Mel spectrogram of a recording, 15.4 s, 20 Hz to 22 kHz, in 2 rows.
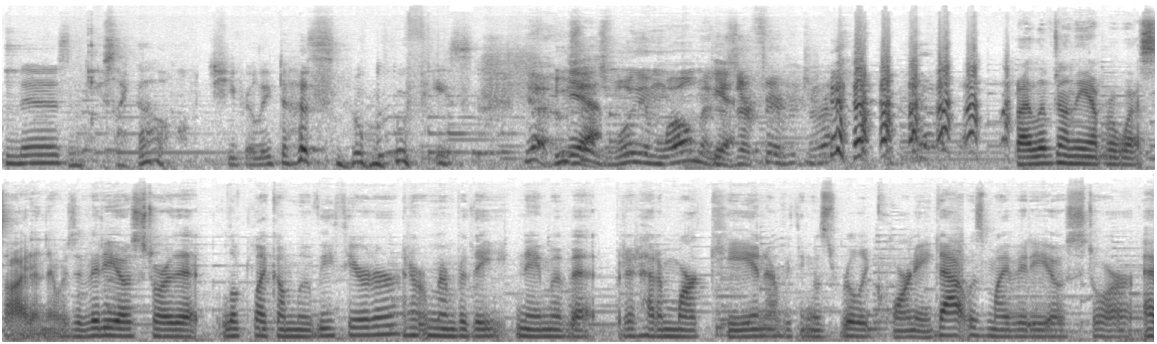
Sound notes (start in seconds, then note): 4.7 laughing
